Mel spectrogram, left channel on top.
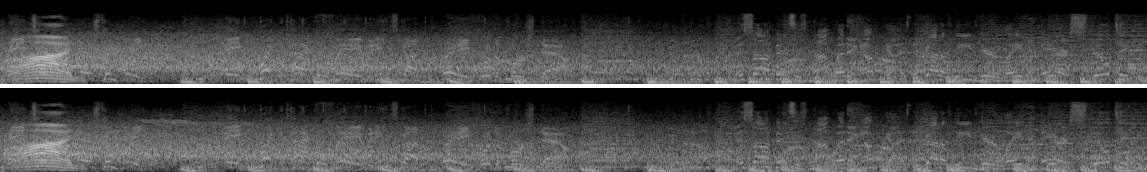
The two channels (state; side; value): normal; both; correlation 0.64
